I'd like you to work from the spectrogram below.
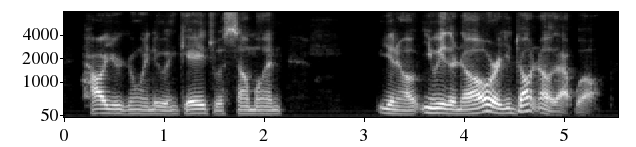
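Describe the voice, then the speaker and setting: The speaker talks in a Californian accent with ordinary pitch variation. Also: man. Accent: Californian American. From Southern California (Redondo Beach). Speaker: communication professor. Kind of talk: interview. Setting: video call.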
